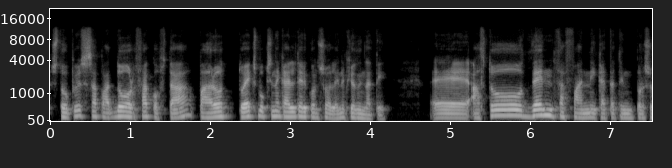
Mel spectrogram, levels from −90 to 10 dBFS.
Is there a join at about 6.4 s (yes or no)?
no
